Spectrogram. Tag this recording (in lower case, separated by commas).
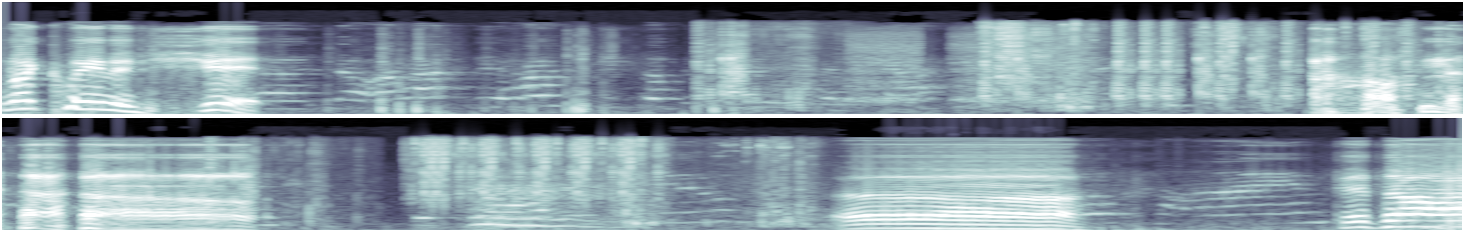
speech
